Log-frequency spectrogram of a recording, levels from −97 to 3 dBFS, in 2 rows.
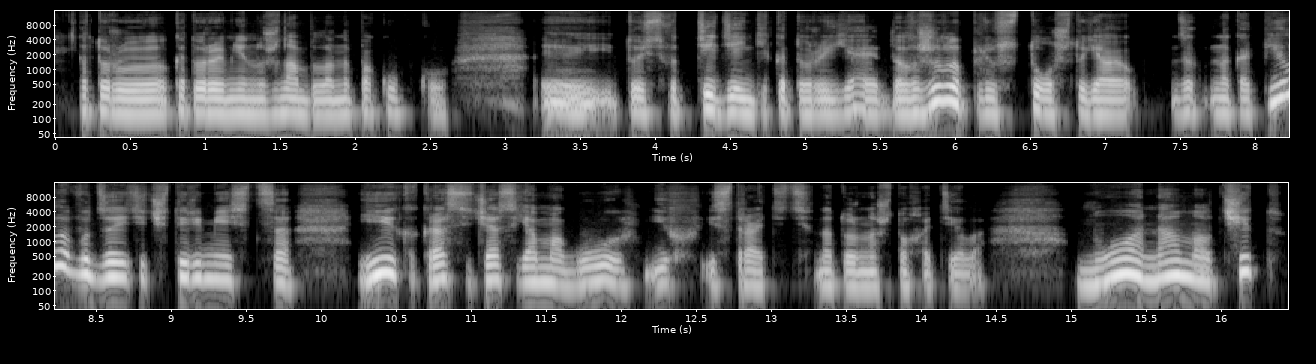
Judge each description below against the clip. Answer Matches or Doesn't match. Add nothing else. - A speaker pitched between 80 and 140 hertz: Matches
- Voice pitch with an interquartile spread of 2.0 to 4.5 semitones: Doesn't match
